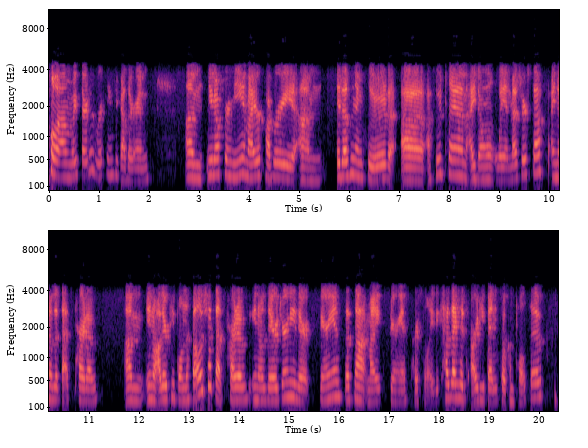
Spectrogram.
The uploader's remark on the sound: the 100 Pounders Phone Meeting on 11/1/20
